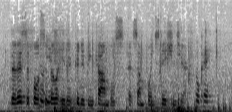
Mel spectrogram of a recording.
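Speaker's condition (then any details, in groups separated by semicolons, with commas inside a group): No condition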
